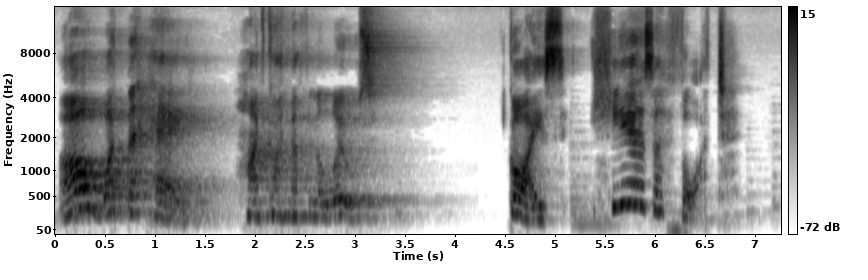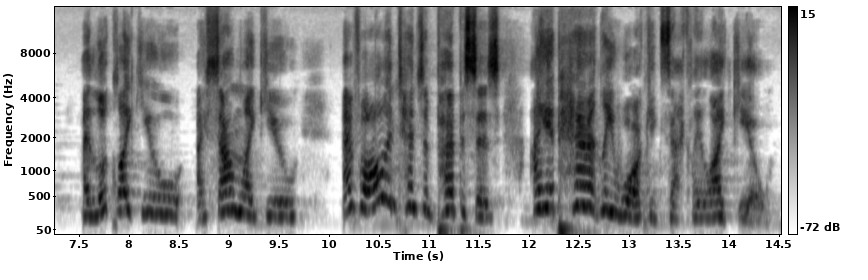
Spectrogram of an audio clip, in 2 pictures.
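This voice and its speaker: A woman's voice: fairly high pitch, lively intonation, takes it slowly, darkish tone, soft background music. A woman voicing a sarcastic, exasperated young female changeling, an insect-like pony creature, in an audio drama with a whiny, emphatic delivery. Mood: exasperated pleading. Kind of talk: audio drama fan reading.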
